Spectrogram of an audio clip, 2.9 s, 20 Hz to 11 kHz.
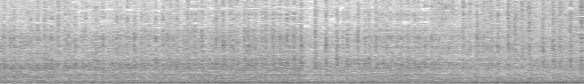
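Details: Echo two-stroke with i30 easy starter, cold start; high, buzzy note holding steady speed without stumbles or misses, started and runs fine.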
